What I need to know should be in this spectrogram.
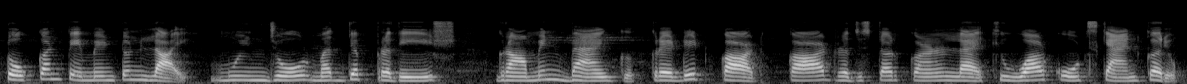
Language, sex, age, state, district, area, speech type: Sindhi, female, 30-45, Maharashtra, Thane, urban, read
